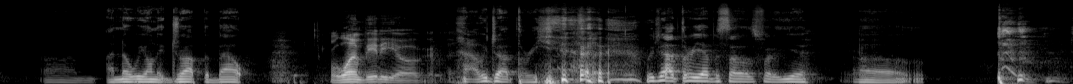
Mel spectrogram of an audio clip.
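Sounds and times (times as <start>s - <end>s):
speech: 1.1s - 2.5s, 3.3s - 9.3s, 10.2s - 10.5s
person coughing: 10.0s - 10.7s.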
